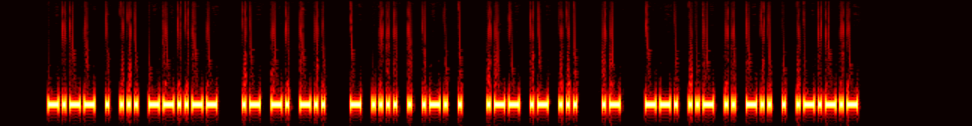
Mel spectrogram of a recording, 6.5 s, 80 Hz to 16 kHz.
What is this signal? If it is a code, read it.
Morse code, heard as a keyed tone, about 50 wpm, 700 Hz. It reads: YES, AND THERE WAS A GUIDE.
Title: Sentences from Top 1000 Words - Review Part 3 - 50wpm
